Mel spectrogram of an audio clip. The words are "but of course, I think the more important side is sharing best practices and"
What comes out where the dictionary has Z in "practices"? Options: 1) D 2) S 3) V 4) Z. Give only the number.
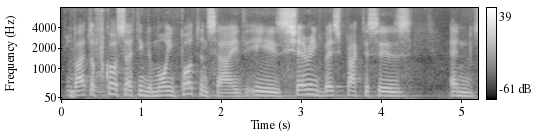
4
